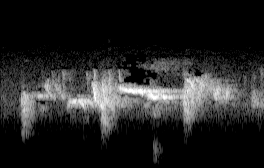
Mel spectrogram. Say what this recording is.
These are mostly blackbirds, recorded in the backyard of my house. EQed, Denoised and Amplified.
bird, blackbird, field-recording, nature, processed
